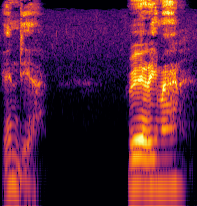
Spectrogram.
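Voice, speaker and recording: A man's voice: mid-range voice, sing-song, a little slow, darkish tone, voice pushed up. A man voicing a young, eager, cheeky lance corporal in a military story, playful and exaggerated. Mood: mock outrage. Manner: playful, hesitant fillers, exaggerated.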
